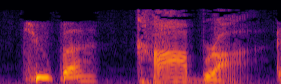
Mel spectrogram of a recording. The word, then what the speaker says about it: Chupacabra: It is my mission in life to teach people how to pronounce that. So let's do it. Say Chupa. – Chupa. – Cabra. – Cabra. – Now say it all at once.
